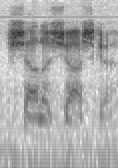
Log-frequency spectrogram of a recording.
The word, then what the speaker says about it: Shalashaska: known about that because somewhere along the line shashka got stuck on the end of sriracha the gorillas were using the name amongst themselves and by the time i got to hearing about it pronunciation had wound up as shalashashka so half gulag half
